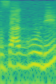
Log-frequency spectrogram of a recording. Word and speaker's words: Zagury: E para conversar sobre esse assunto, continua conosco a mestra em educação, Tânia Zaguri, conforme ela me corrigiu, a ênfase na última sílaba, e agora também a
